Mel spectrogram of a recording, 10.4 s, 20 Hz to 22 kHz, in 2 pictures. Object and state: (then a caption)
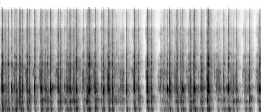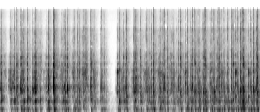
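Plastic highlighter case. Fingertips and nails tap fast along the top edge of a clear plastic box full of highlighters. The result is a rapid, dense stream of dry, clicky taps that stop almost instantly, with a mid-range knock around 790 Hz. The stream breaks briefly near 3, 5 and 7.5 seconds.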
